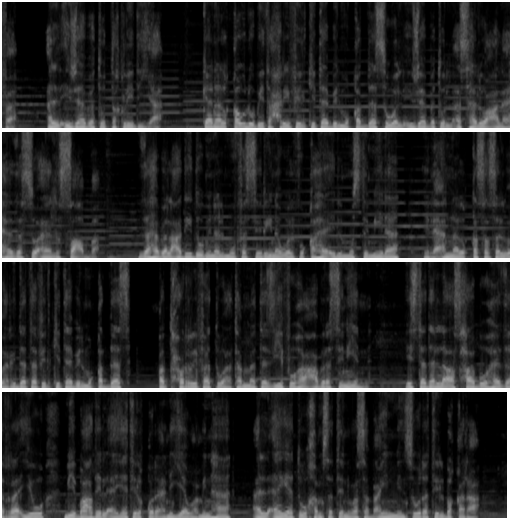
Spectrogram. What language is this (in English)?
Arabic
